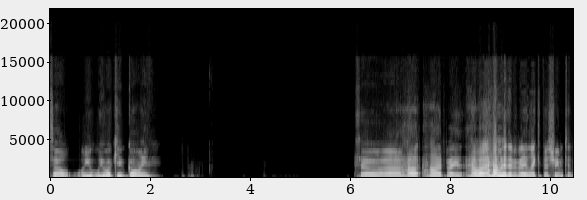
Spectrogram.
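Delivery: intoxicated-sounding speech. A streamer talks to viewers near the end of tonight's stream, drunk. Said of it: "I I am really intoxicated".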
